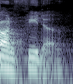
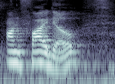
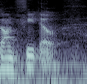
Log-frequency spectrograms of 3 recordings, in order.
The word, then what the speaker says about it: Onfido: I've heard this both ways how do you pronounce onfo is it onfo or on Fido all right good question it's it's onfido and and the way it's written in in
